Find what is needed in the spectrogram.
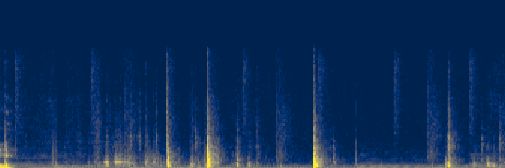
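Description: A few sharp clicks and knocks of a hard plastic toy vehicle being handled, the loudest a little past halfway, over soft background music.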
